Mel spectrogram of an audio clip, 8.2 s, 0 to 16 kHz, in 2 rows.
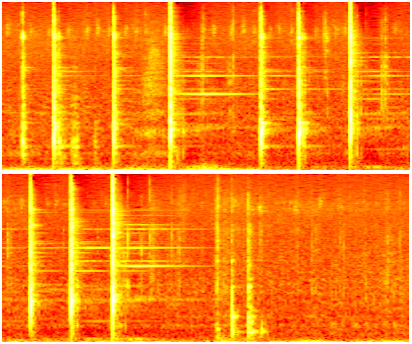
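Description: Hammer striking a steel punch held on the flywheel hub of a STIHL 028 AVS chainsaw, about nine sharp metallic blows with a ringing note between them, then a couple of duller knocks. It is the tapping used to free the flywheel from the crankshaft once its nut is off.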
